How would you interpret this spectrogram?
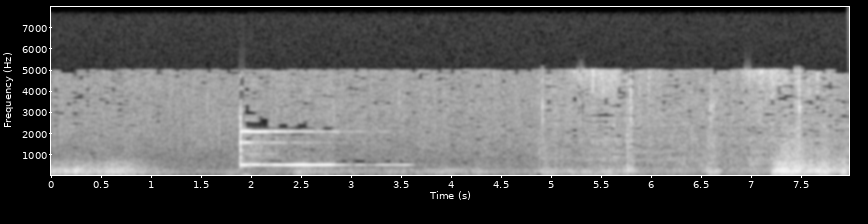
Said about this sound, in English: It was difficult to see the road through the pouring rain.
